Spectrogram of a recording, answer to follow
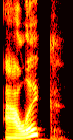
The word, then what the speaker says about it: Alex: the dad also confusing his name is Alec but it's spelled a-l-e-x and in the documentary people some people call him Alec then like some people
